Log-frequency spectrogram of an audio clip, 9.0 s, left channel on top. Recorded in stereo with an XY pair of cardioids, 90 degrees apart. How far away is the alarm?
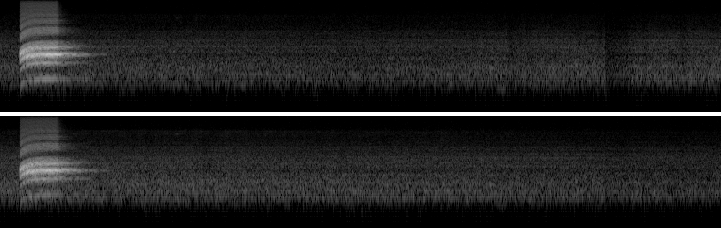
About 1.1 m.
